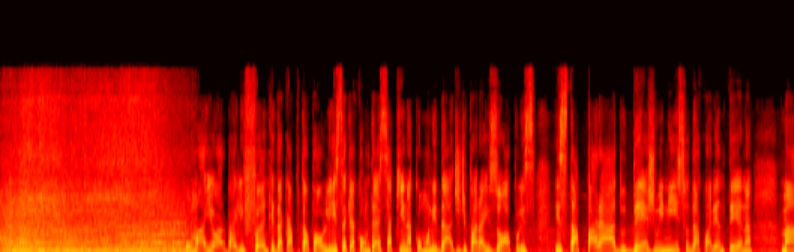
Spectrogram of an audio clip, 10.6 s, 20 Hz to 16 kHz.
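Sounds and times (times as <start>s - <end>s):
motorcycle engine revving: 0.0s - 2.5s
speech: 2.8s - 10.5s.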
